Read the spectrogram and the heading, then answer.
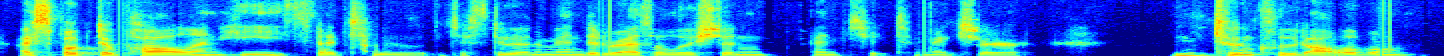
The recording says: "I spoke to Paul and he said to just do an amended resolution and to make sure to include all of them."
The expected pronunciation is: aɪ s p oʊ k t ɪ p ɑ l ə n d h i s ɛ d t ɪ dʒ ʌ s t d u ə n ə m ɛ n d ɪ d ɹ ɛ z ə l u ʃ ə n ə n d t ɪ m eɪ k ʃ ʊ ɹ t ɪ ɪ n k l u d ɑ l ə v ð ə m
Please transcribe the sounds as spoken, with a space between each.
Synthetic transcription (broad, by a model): aɪ s p oʊ k t ɪ p ɑ l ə n i s ɛ d t ɪ dʒ ʌ s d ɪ ə n ə m ɛ n d ɪ d ɹ ɛ z ə l u ʃ ə n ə n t t ɪ m eɪ k ʃ ʊ ɹ t ɪ ɪ n k l u d ɑ l ə v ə m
